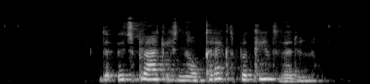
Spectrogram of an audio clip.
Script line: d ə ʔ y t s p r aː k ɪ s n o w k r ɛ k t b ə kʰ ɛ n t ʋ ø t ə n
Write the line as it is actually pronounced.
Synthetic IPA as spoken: d ə ʔ y t s p r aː k ɪ s n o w k r ɛ k t b ə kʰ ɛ n t ʋ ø d ə n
